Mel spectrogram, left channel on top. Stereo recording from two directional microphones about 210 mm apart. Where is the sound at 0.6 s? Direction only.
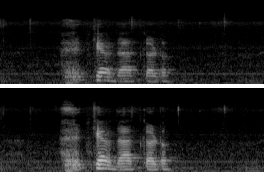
35° right (ahead or behind).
